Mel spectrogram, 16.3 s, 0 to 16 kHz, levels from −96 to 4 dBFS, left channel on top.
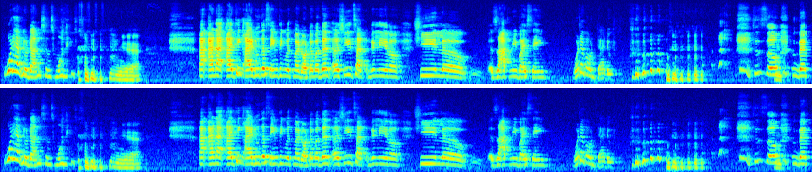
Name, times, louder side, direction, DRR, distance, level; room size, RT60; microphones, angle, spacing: voice 1, 0.1-1.5 3.4-10.9 11.5-12.3 12.6-13.4 14.4-16.1, left 5 dB, 35° left, 0.5 m, -30 dB
voice 2, 1.6-2.8 13.3-14.0 15.5-15.6, left 4 dB, 85° left, 0.5 m, -35 dB
10.0 x 5.4 x 6.9 m
head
